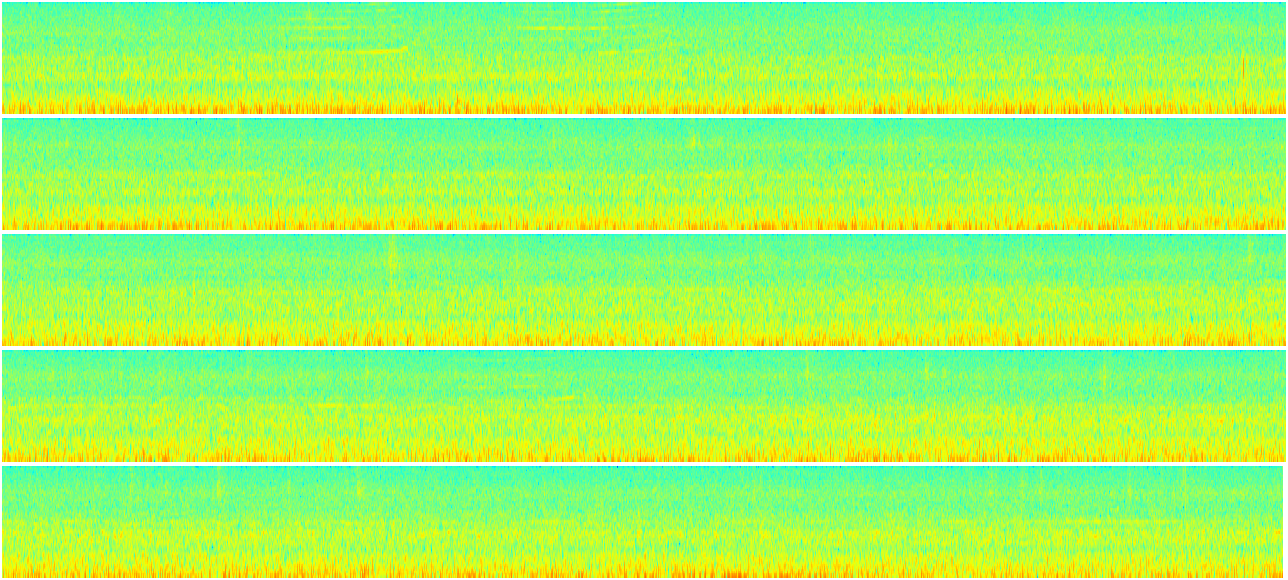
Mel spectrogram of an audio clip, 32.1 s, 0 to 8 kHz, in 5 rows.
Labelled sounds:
1.4	2.0	killer whale, southern resident, 2.0 to 5.3 kHz
2.6	3.3	killer whale, southern resident, 4.0 to 7.9 kHz

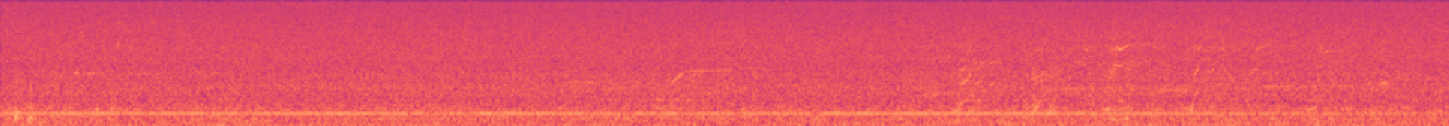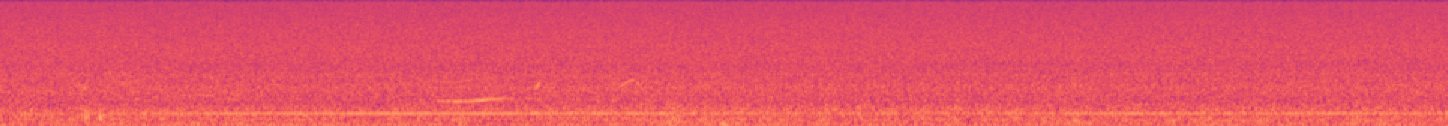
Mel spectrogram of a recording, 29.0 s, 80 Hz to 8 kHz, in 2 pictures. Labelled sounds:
19.0	19.6	humpback whale, 0.52 to 0.66 kHz

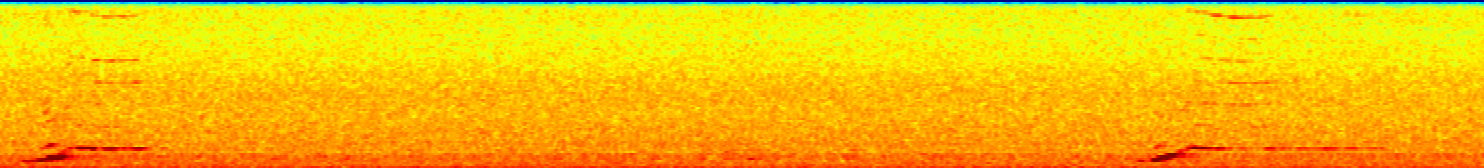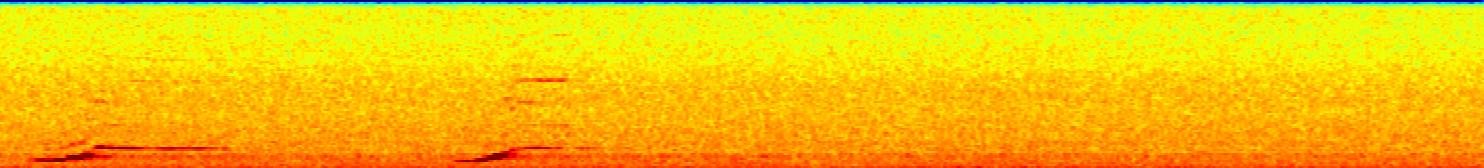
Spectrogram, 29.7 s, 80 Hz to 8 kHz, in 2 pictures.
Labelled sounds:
0.6	1.4	humpback whale, 0.80 to 7.4 kHz
11.7	12.7	humpback whale, 0.80 to 7.5 kHz
15.8	16.3	humpback whale, 0.96 to 1.2 kHz
19.8	20.5	humpback whale, 0.80 to 4.3 kHz

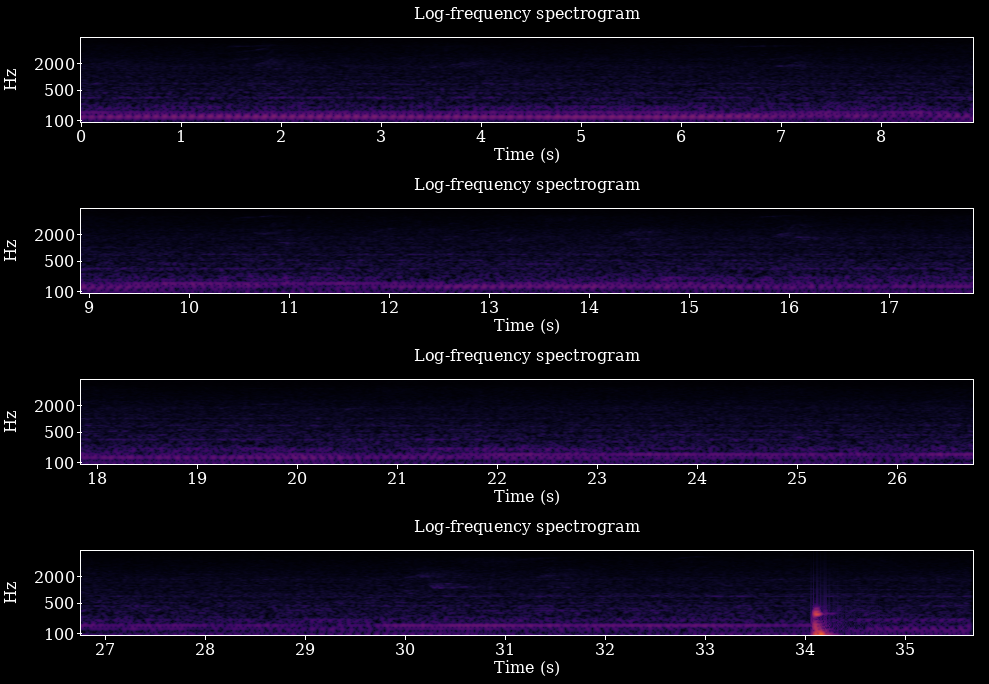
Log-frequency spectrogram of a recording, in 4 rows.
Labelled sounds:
10.5	11.1	killer whale, southern resident, 1.2 to 5.5 kHz
14.3	14.7	killer whale, southern resident, 1.2 to 3.2 kHz
15.8	16.3	killer whale, southern resident, 1.6 to 4.2 kHz
30.0	30.7	killer whale, southern resident, 1.1 to 3.0 kHz

